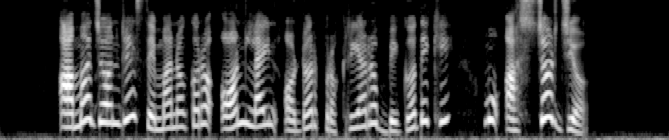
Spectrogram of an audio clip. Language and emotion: Odia, surprised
